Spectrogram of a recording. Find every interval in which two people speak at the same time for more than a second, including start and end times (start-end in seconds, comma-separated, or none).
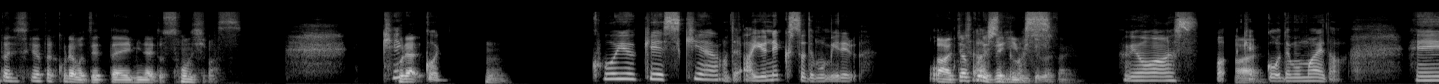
9.3-10.6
